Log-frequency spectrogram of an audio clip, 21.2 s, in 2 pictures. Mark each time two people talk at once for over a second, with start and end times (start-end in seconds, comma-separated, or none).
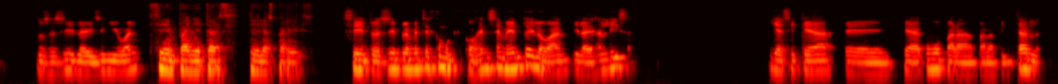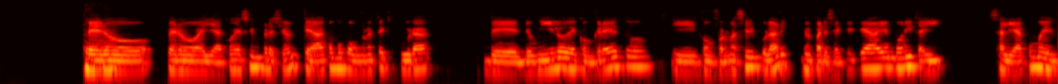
none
